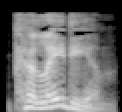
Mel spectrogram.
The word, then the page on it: caladium: British English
